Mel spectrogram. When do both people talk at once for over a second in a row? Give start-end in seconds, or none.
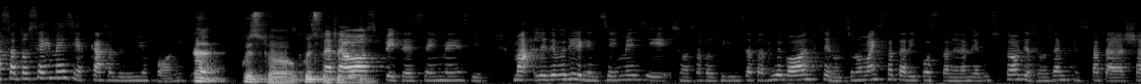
1.9-3.6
